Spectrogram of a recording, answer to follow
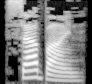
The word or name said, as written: sabine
